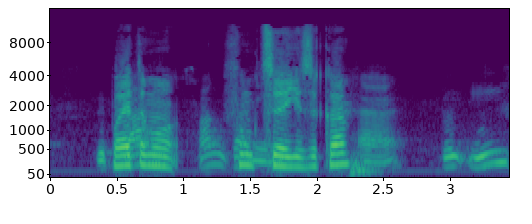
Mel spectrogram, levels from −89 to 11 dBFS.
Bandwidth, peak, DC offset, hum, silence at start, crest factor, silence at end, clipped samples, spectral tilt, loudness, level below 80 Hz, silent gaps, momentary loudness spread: 12 kHz; -6 dBFS; under 0.1%; none; 0.35 s; 18 dB; 0 s; under 0.1%; -5 dB/octave; -24 LUFS; -56 dBFS; none; 17 LU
